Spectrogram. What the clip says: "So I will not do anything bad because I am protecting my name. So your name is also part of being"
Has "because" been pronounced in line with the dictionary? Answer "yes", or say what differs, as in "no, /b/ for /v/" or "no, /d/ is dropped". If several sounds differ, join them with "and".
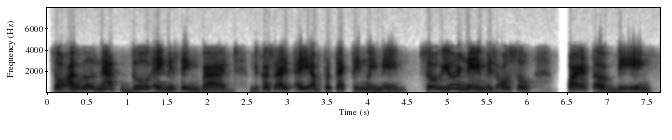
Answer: no, /s/ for /z/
